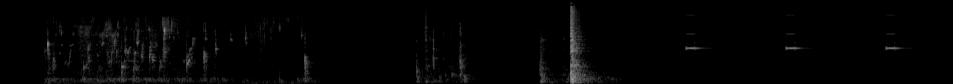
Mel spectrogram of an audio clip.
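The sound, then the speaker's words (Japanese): A tap runs for a few seconds, followed by a couple of short rustling and clattering handling sounds, then three evenly spaced electronic beeps as a microwave is set to heat a steamed hot towel, with no one talking. “それじゃ、最初は軽く蒸しタオルで。ちょっと待って。”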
